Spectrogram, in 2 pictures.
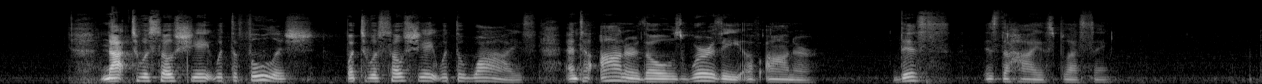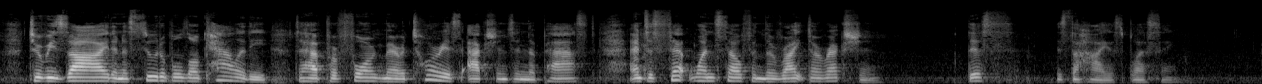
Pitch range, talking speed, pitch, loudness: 110-165 Hz, 120 wpm, 145 Hz, -23 LUFS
